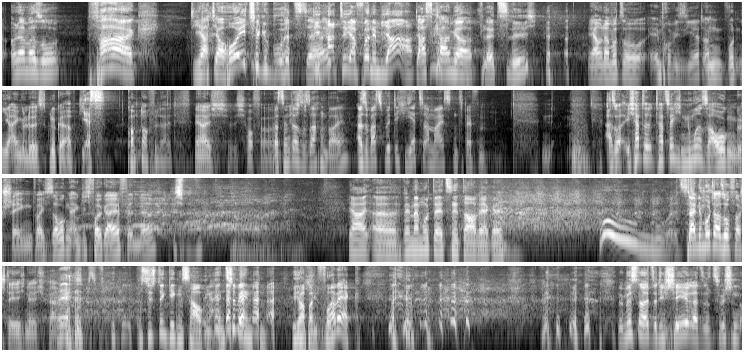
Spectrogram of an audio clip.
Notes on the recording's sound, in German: Live aus dem Schlachthof in München.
